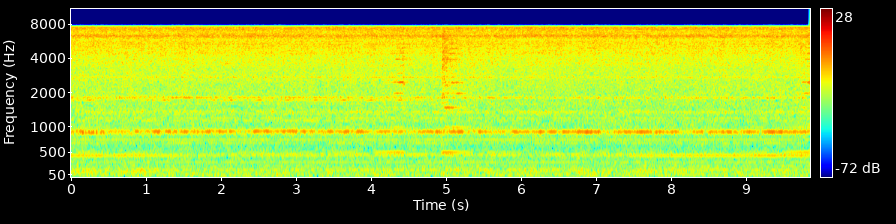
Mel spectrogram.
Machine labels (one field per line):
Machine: slide rail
